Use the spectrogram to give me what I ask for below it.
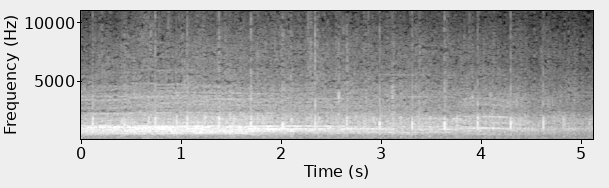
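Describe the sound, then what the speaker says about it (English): Graduating class applauded by the crowd at North Carolina Central University's 2017 winter commencement ceremony, a steady wash of clapping and cheering that slowly thins, with a few scattered claps standing out near the end. "Give them a round of applause."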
